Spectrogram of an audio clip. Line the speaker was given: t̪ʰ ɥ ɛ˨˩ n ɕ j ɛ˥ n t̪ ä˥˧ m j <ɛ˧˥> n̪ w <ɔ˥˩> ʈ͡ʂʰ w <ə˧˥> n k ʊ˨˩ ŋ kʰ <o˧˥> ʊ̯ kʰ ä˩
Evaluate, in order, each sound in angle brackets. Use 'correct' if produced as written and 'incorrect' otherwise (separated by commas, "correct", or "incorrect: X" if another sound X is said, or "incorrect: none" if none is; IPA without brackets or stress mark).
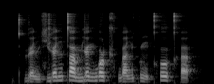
incorrect: ɛ˥˧, correct, incorrect: a˧˥, incorrect: o˥˩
